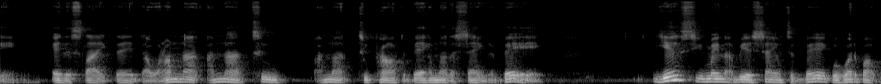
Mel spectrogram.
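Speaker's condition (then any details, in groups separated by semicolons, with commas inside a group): No condition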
